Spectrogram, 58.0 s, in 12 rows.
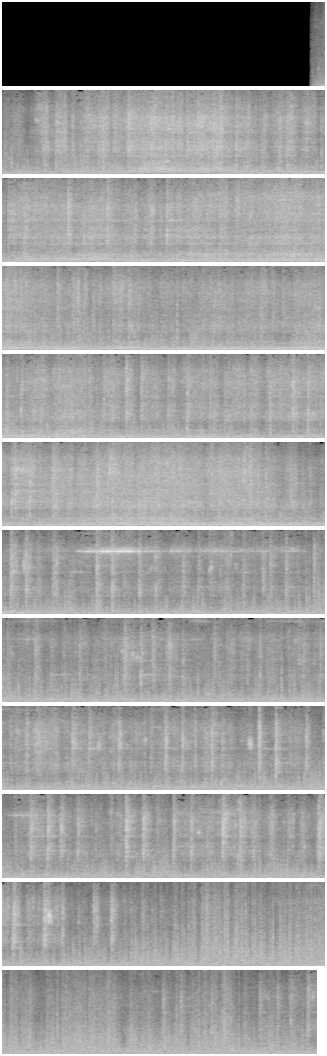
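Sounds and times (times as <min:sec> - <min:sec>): rushing air: 0:04.6 - 0:58.0
train wheels rumbling on track: 0:04.6 - 0:58.0
clicking over rail joints: 0:17.6 - 0:51.0
high wheel squeal: 0:30.1 - 0:33.6.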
